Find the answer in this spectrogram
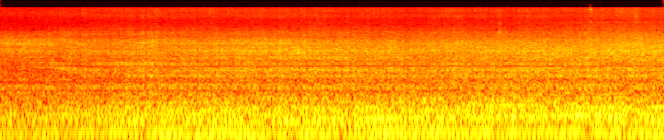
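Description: Police car's engine idling close by: a steady low hum.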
